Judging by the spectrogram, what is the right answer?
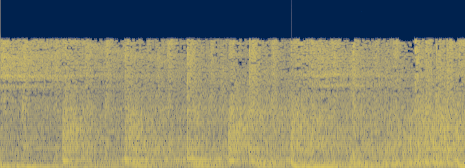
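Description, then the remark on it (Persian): A loud, continuous air raid warning siren sounding a red alert, harsh and noisy with a low droning tone and rough pulsing surges, heard alone without any voices. “توجه علامتی که همتون میشنوید اعلام خطر یا وضعیت قرمز است.”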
